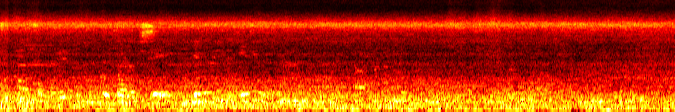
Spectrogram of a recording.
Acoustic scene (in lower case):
subway train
